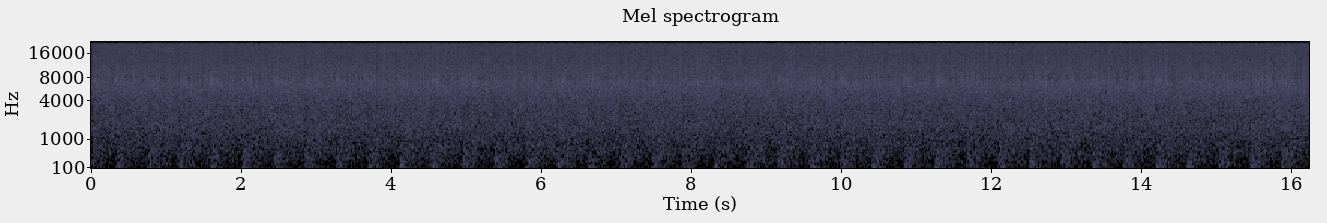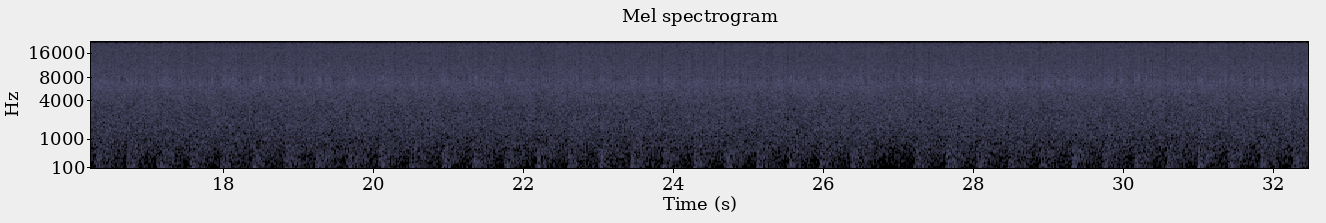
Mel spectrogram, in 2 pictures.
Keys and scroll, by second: 10.4-15.0 typing, 16.4 s, 16.7 t, 23.1 space, 23.2 Left, 24.6-26.6 typing.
